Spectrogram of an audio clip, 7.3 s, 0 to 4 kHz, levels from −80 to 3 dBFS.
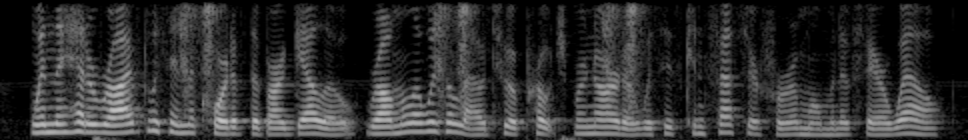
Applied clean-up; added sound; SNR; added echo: none; Rattle (instrument); 14 dB; none.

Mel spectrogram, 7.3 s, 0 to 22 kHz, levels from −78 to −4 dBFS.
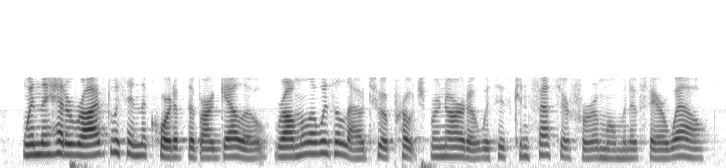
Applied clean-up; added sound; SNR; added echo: none; none; none; none.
